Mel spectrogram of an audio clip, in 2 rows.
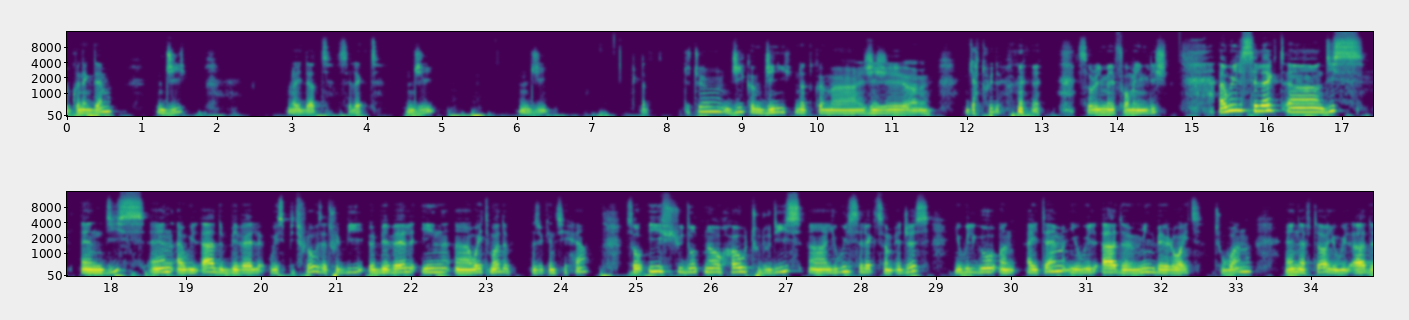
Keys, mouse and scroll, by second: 0.1 shift+click, 1.1 j, 1.4-2.7 middle drag, 2.7 click, 3.2 click, 4.4 j, 5.3 shift+click, 6.2 j, 6.6-15.6 middle drag, 15.6 Tab, 16.3 alt+click, 17.0-17.9 middle drag, 17.9 alt+shift+click, 18.4-19.3 shift+middle drag, 19.3 space, 24.9-27.6 ctrl+shift+middle drag, 27.6 Tab, 29.2 click, 33.5 click, 34.6 click.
